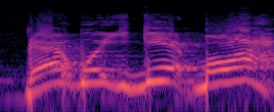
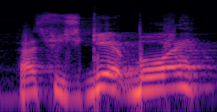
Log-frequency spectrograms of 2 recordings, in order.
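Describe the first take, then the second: First: Mocking taunt. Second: Said in the usual way. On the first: Fan taunting the injured quarterback. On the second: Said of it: "repeats the taunt in a put-on voice".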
